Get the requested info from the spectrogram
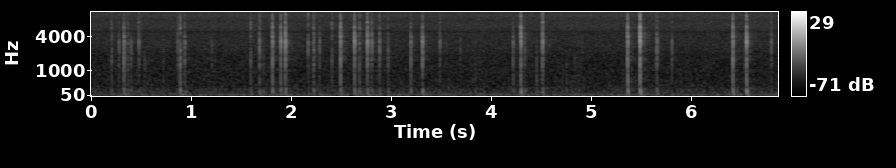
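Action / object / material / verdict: tap / wooden tabletop / wood / none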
